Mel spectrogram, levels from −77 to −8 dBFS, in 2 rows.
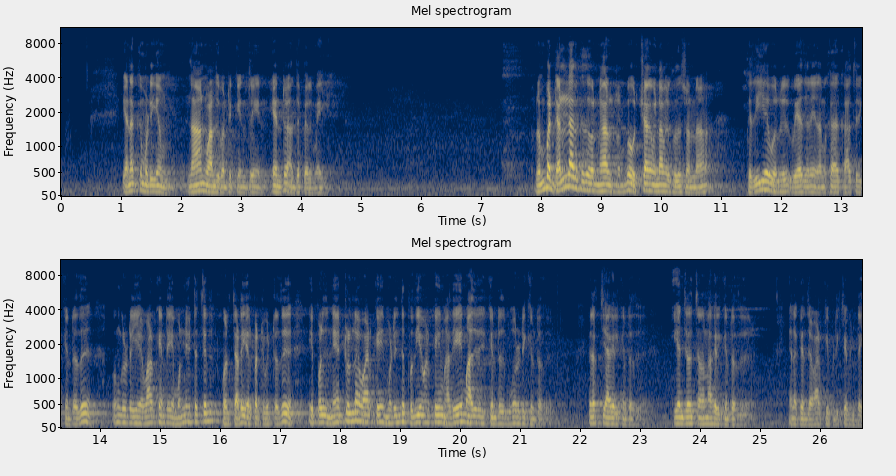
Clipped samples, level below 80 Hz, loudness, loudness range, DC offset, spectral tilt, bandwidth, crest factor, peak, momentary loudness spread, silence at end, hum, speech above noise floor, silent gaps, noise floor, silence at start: under 0.1%; -56 dBFS; -25 LUFS; 7 LU; under 0.1%; -7 dB/octave; 9.6 kHz; 22 dB; -4 dBFS; 12 LU; 0 s; none; 25 dB; none; -49 dBFS; 0.05 s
